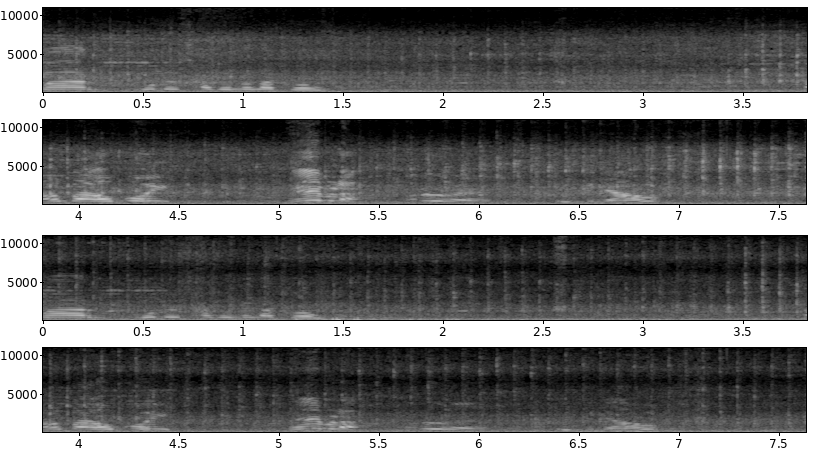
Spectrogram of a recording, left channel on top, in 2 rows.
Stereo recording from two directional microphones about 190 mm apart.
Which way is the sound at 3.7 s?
40° right (ahead or behind).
